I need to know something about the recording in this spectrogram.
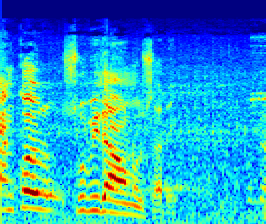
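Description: A man speaking for about the first second, then a steady background of street traffic.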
